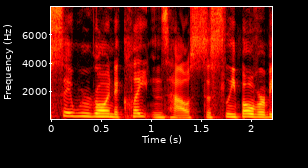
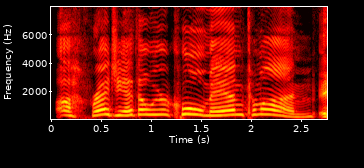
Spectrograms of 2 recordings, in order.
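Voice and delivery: high, wheedling appeal; hurt, coaxing protest; pleading protest; 6 semitones higher than usual. Acted. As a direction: appeal to a buddy who let you down. Pleads with the clerk in character.

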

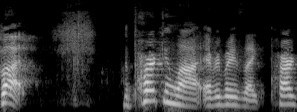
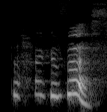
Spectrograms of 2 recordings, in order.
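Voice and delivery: a sudden what-on-earth, pitched way up; startled outburst; 13 semitones higher, 5 dB quieter than usual. Retold or imitated. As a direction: voice jumps high, thrown out in disbelief. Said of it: "So I say".

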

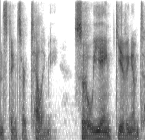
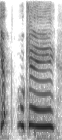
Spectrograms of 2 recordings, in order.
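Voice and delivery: very high, slow, louder cartoon voice; squeaky drawn-out parody voice; mock Chelsea; 6 dB louder, slower than usual. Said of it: "before she's like".

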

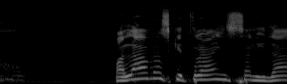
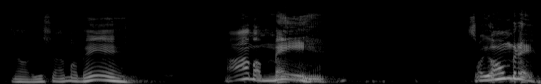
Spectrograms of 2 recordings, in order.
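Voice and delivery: mock tough guy insisting he's a man, louder and slower; macho man act; 3 semitones lower, 6 dB louder than usual. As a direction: puff up like a proud man. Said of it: "Los hombres".

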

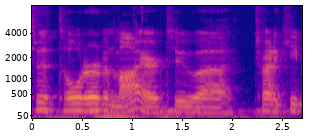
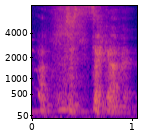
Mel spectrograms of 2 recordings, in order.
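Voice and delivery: mock rant; 4 semitones higher, 8 dB louder than usual. Echoing the mock rant louder.

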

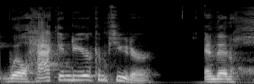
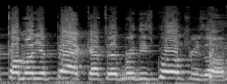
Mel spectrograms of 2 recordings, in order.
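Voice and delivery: loud, much higher hammed-up wise guy; Andrew Dice Clay; 11 semitones higher, 4 dB louder than usual. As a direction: catcall her like a Jersey mobster. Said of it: "He was Andrew Dice Clay".

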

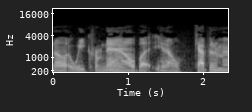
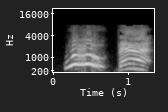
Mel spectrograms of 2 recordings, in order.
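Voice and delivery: much higher, much louder whoop; mock yell; 11 dB louder than usual. Imitating the heckler cheering an unknown trailer, loud. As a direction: whoop at nothing like a clueless fan. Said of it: "the guy goes".

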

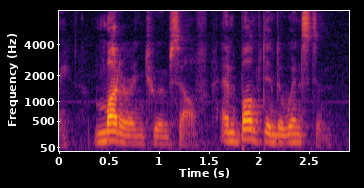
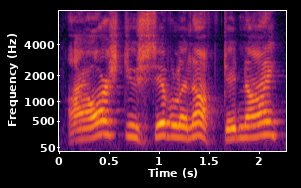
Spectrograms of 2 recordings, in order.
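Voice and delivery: put-on higher, louder old Cockney, squaring up; a touchy old man demanding his due; pugnacious old Cockney; 8 semitones higher, 7 dB louder than usual. A narrator's reading. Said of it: "straightening his shoulders pugnaciously".

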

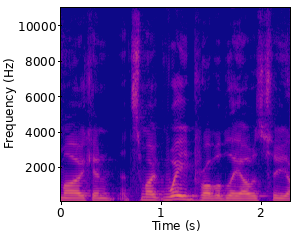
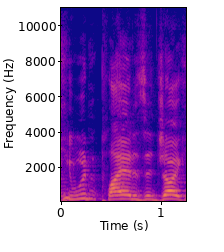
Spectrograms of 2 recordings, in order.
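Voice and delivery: ordinary talk, nothing marked

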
